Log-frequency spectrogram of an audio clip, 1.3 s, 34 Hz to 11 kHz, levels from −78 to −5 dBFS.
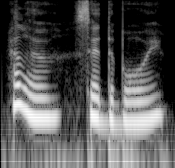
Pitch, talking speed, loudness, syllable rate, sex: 195 Hz, 180 wpm, -17 LUFS, 5.1 syllables/s, female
